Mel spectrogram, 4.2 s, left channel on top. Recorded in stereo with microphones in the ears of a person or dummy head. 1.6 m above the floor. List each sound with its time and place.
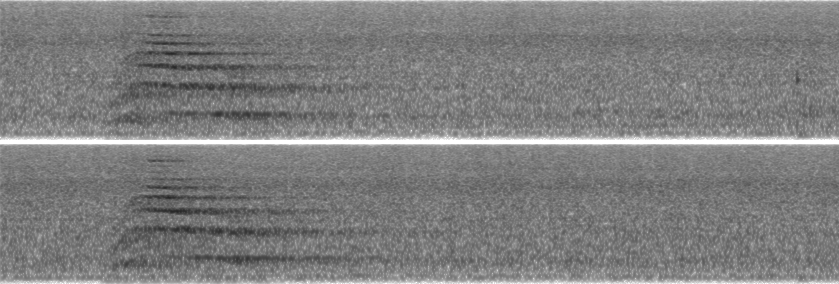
0.5 s a cat meowing: 40° left (ahead or behind), 1.5 m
